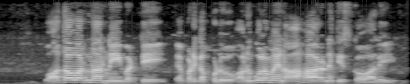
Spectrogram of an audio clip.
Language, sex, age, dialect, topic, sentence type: Telugu, male, 18-24, Central/Coastal, agriculture, statement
